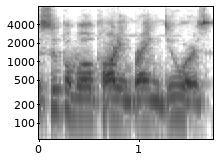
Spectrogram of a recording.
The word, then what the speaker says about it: Dewar's: You go to the Super Bowl party and bring Dewar's. Oh yeah, Dewar's. Or Dewar's, people pronounce it Dewar's.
